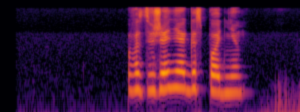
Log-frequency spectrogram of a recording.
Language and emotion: Russian, neutral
